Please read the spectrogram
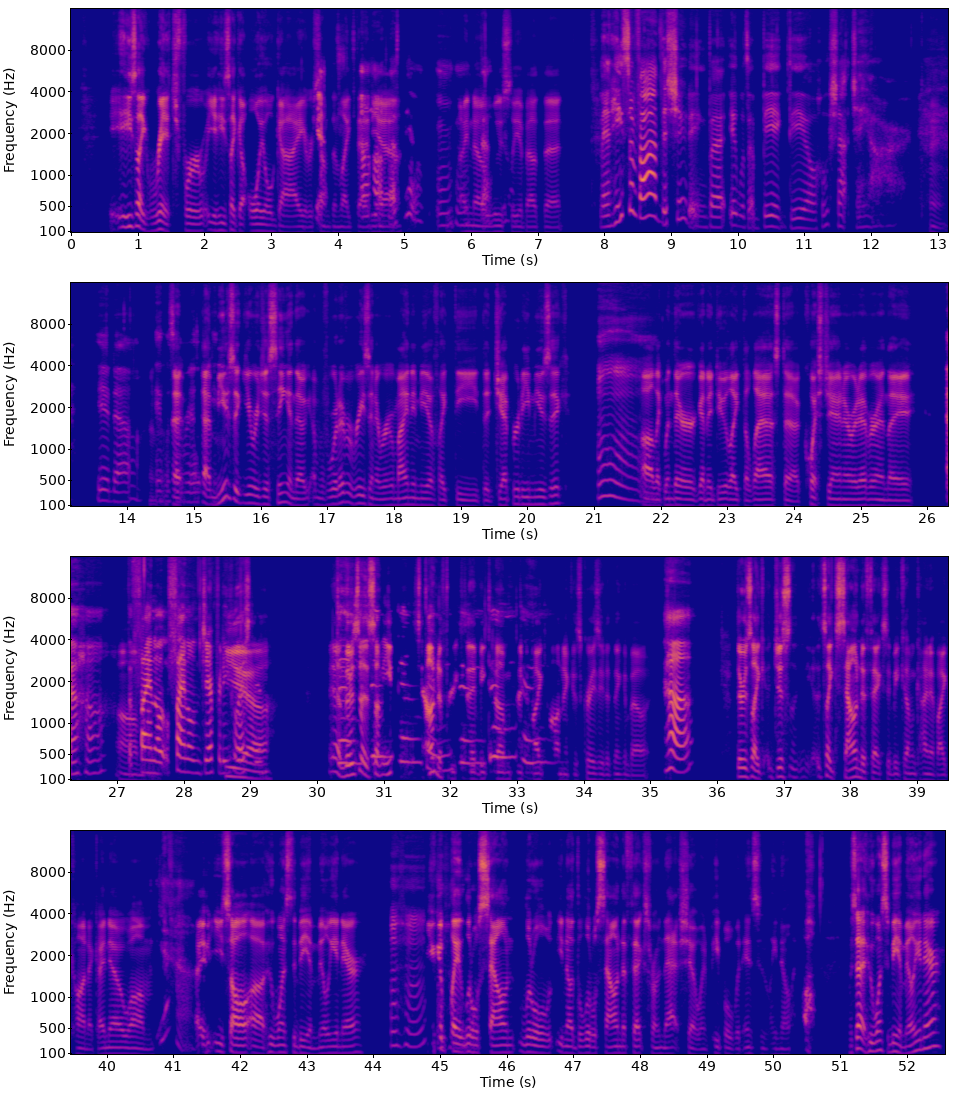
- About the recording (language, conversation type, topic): English, unstructured, How should I feel about a song after it's used in media?
- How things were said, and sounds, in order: tapping; other background noise; put-on voice: "J.R.?"; humming a tune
